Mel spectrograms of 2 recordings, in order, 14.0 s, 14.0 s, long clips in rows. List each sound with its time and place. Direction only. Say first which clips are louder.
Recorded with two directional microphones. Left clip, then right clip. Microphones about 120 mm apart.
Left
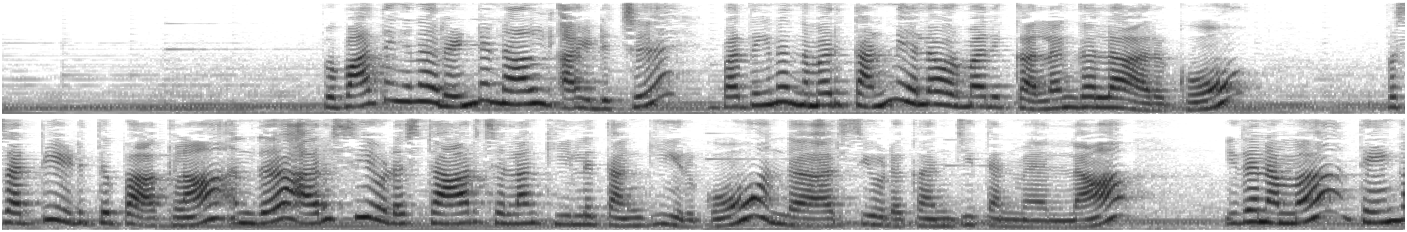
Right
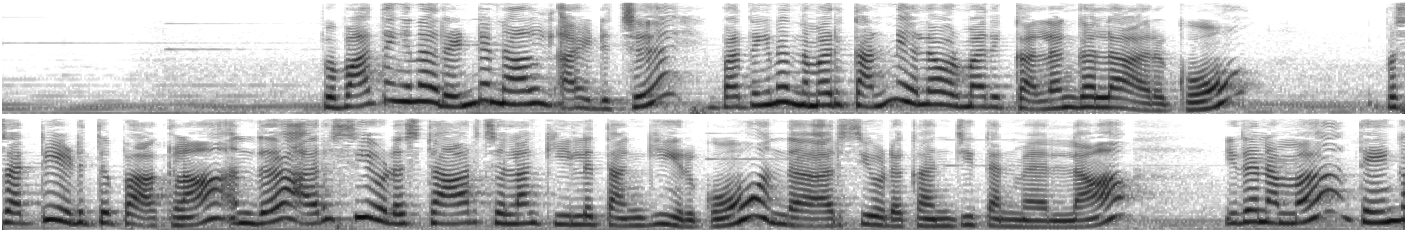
1.6 s a woman's voice: right 3 dB; 50° right (ahead or behind)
